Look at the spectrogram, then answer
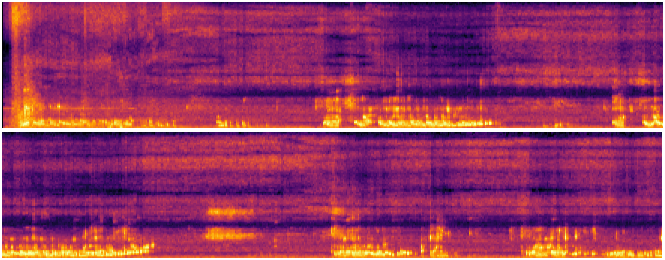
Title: Duolingo stomach growls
